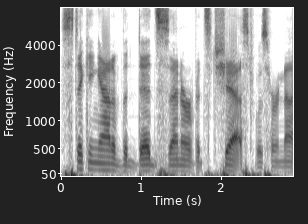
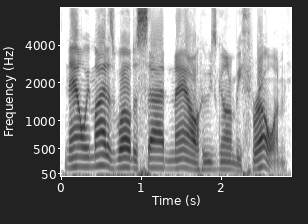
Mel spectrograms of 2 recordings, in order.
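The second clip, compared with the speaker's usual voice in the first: Applejack lightly voiced, higher, matter-of-fact; a practical friend brushing off worry, a touch higher; 8 semitones higher, 3 dB louder than usual. A narrator's reading. Applejack reassuring Dash about the knife practice, lightly voiced.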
